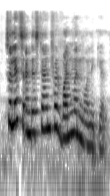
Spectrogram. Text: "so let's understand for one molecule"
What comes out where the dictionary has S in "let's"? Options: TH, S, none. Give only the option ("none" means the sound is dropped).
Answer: S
